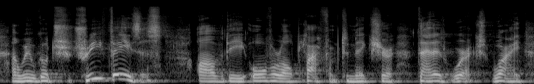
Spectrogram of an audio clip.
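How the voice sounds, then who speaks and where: Over noticeable background noise and audible room echo, a man speaks at a fairly high pitch with ordinary pitch variation and very even loudness. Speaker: conference presenter. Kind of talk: conference presentation. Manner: fast; repetitive stammering.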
